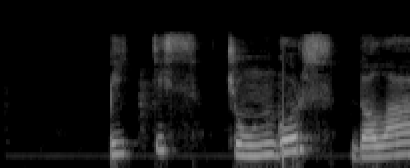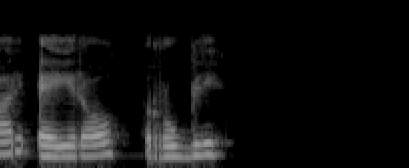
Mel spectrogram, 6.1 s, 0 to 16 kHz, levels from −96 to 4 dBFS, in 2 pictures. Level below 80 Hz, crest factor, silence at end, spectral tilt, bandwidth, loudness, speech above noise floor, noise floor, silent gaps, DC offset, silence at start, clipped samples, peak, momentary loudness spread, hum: -84 dBFS; 22 dB; 1.45 s; -4.5 dB/octave; 8 kHz; -43 LUFS; 46 dB; -88 dBFS; none; under 0.1%; 0.85 s; under 0.1%; -22 dBFS; 10 LU; none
